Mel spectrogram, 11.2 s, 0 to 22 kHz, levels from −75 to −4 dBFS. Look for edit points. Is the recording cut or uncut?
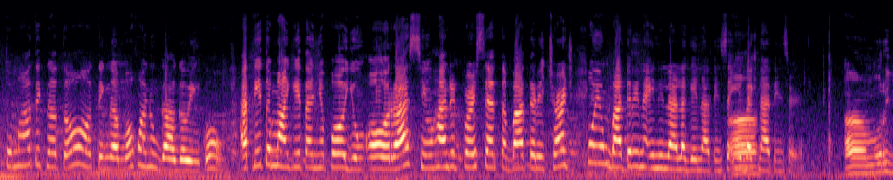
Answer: cut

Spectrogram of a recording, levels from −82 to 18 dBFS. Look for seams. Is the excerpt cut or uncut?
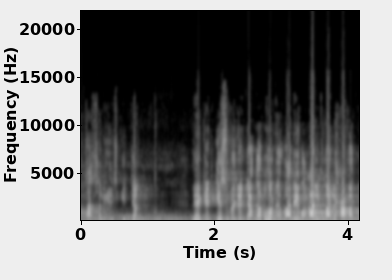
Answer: cut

